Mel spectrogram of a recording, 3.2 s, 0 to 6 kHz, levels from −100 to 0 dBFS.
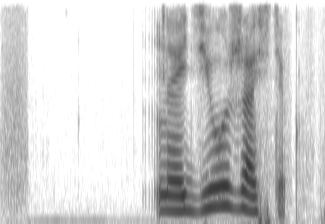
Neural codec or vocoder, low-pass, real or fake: none; 5.4 kHz; real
